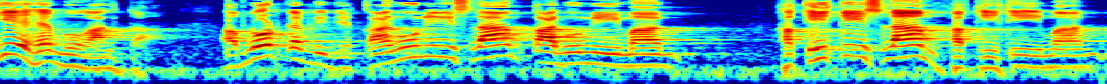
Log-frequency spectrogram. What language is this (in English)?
Urdu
